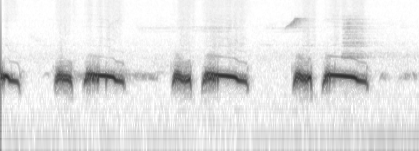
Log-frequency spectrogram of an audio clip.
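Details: Spotted dove giving Thổ-style cooing, meant to stir long-silent captive birds into calling. Low coos come in three paired phrases, each a short note followed by a longer falling one, about a second apart.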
